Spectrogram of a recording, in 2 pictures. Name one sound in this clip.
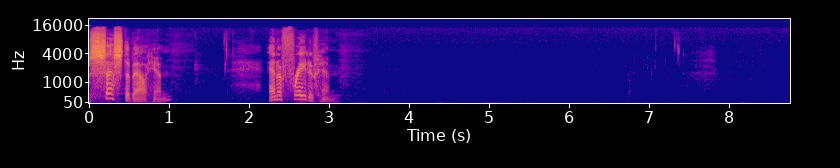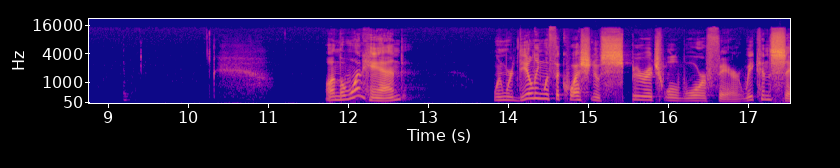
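An older man speaks with pauses through a microphone in a large room.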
